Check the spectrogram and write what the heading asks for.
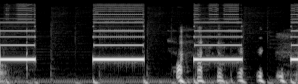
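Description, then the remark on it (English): A sound-effect board plays a bus backing-up beep: a steady, high-pitched beep repeating four times in an even on-off rhythm, with a man's voice talking over the later beeps. “I do not have the backing up beeping of the bus.”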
